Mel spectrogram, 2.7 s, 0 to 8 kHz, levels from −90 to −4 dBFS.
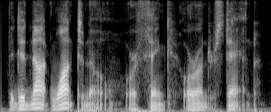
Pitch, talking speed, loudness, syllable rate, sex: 80 Hz, 220 wpm, -22 LUFS, 5.6 syllables/s, male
